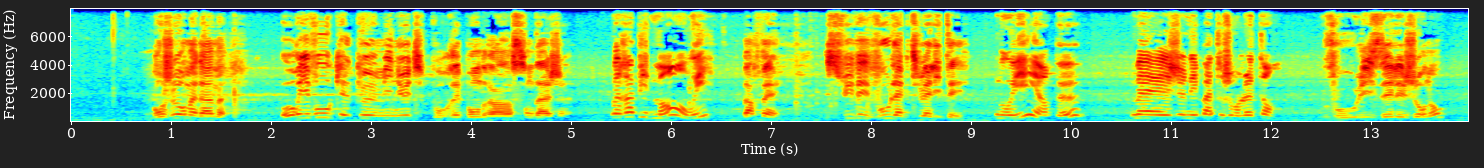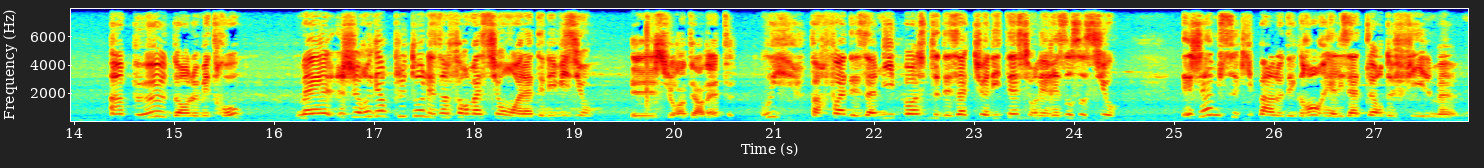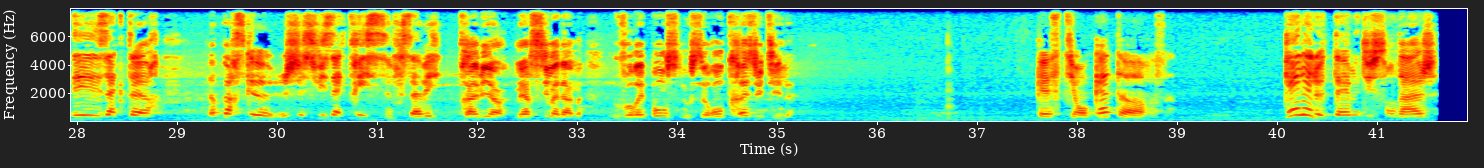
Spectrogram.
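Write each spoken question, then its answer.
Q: Quel est le thème du sondage ?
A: L'actualité / les médias d'information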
